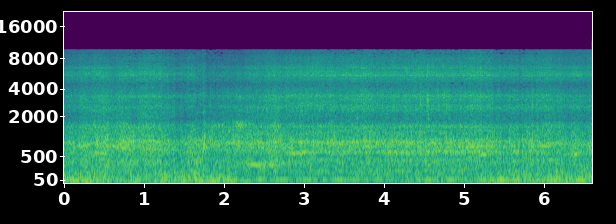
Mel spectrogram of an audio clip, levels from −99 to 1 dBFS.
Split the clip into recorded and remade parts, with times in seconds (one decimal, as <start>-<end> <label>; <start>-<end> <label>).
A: 0.0-0.8 remade; 0.8-2.0 recorded; 2.0-3.2 remade; 3.2-6.0 recorded; 6.0-6.6 remade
